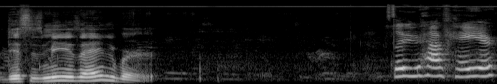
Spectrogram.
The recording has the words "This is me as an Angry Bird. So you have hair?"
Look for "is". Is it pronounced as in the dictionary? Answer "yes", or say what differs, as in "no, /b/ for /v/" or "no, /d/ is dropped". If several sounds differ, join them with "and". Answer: yes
